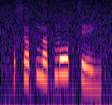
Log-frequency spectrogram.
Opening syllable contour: rising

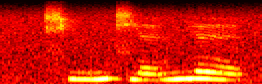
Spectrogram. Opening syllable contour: rising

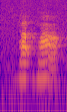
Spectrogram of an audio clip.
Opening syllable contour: high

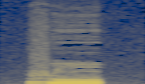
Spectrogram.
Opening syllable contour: high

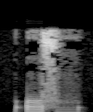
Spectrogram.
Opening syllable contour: high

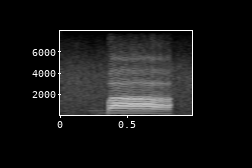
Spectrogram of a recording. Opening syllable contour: low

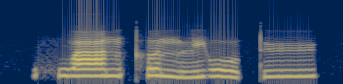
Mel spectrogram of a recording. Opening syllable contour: high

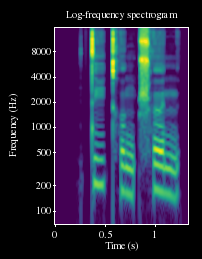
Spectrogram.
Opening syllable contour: high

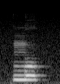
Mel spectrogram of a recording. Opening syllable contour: low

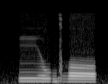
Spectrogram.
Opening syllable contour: high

